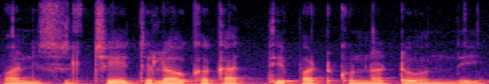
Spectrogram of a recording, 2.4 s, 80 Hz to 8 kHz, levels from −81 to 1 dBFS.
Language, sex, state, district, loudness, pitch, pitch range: Telugu, male, Andhra Pradesh, Visakhapatnam, -15 LUFS, 110 Hz, 110-125 Hz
